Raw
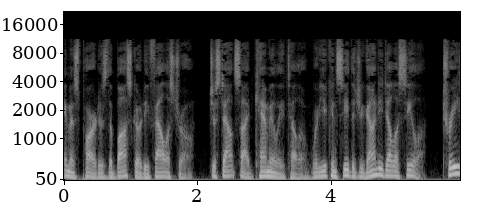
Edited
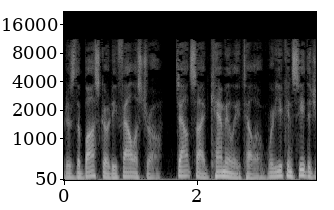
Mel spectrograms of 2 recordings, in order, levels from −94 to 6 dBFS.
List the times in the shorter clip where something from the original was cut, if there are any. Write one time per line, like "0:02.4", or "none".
0:01.7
